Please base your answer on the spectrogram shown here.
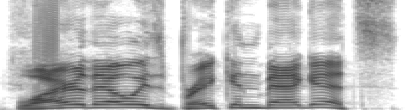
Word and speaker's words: baguette: Why are they always breaking baguettes? Baguette rhymes with faggot.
